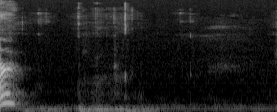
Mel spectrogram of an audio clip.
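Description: Faint keystrokes on a computer keyboard as a short word is typed, a few light clicks in the first second or so, then dying away.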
